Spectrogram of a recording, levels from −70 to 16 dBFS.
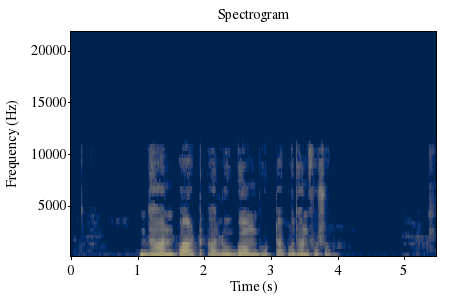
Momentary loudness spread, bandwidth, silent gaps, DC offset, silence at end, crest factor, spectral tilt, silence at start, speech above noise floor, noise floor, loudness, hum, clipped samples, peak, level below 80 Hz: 11 LU; 11.5 kHz; none; under 0.1%; 0.05 s; 18 dB; -6.5 dB/octave; 1.05 s; 51 dB; -67 dBFS; -17 LUFS; none; under 0.1%; 0 dBFS; -54 dBFS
